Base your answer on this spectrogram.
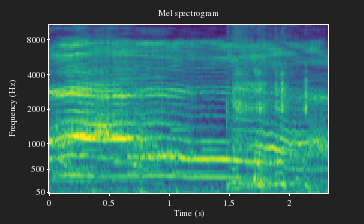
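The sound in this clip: A baby cries in a sustained, high-pitched wail with a steady, tonal quality that shifts in character about halfway through.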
